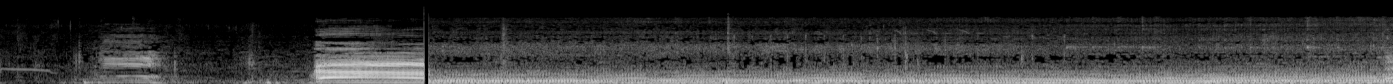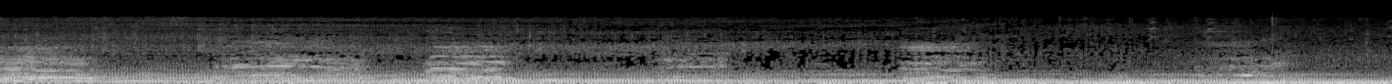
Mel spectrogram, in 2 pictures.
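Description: Gyr cattle mooing: a short call about a second in, then a loud moo at about three seconds. Steady background music comes in suddenly just after, and several more moos sound over it.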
